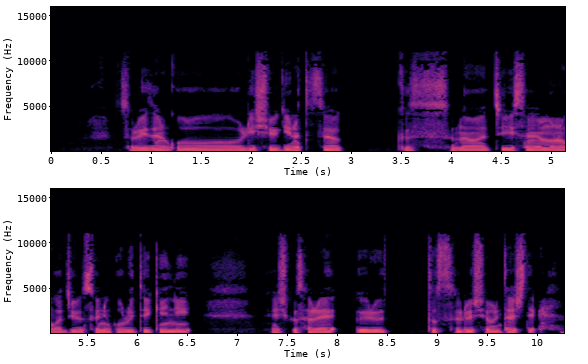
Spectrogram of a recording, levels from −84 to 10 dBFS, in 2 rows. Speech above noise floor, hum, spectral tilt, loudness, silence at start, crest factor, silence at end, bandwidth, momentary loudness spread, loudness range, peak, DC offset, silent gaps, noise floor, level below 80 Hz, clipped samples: 30 dB; none; -4.5 dB/octave; -29 LUFS; 0.7 s; 18 dB; 0 s; 11.5 kHz; 8 LU; 1 LU; -12 dBFS; under 0.1%; none; -59 dBFS; -68 dBFS; under 0.1%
